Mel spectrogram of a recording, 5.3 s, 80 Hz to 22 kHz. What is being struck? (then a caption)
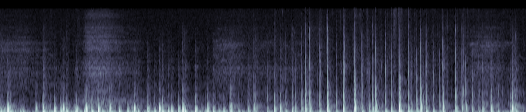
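Semi-rigid fabric-covered headphone case. Fingertips tap fast on the fabric-covered surface of a medium-sized black, semi-rigid, hollow hard-shell headphone case held in both hands. The result is a rapid stream of about 31 short, dull, low thuds with a hollow tone near 184 Hz and almost no ring.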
